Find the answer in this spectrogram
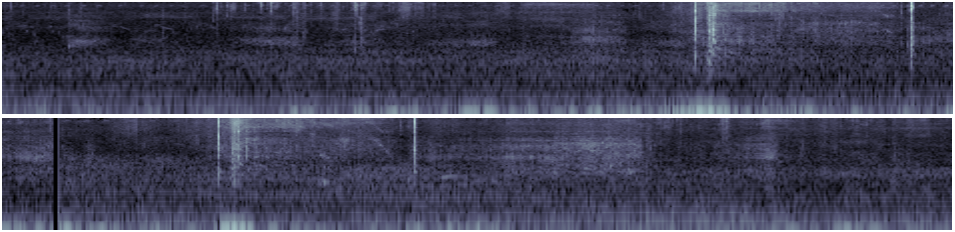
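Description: Wind rumbling on the microphone, with fishing rod and reel handling noise: two louder rushes about seven and twelve seconds in and a couple of sharp clicks.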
